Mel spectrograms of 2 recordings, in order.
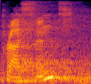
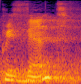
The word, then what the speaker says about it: present: are stressed differently so when you use the first syllable stress that is basically a noun form but if you use the second syllable stress that is considered a verb let's take for example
